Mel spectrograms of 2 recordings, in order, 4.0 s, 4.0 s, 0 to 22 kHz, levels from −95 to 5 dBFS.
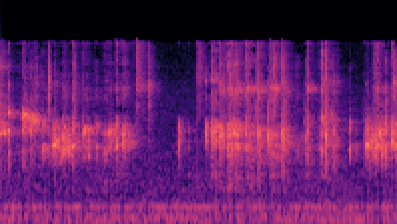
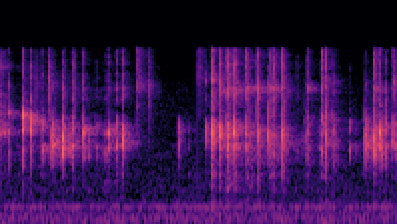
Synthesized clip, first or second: second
